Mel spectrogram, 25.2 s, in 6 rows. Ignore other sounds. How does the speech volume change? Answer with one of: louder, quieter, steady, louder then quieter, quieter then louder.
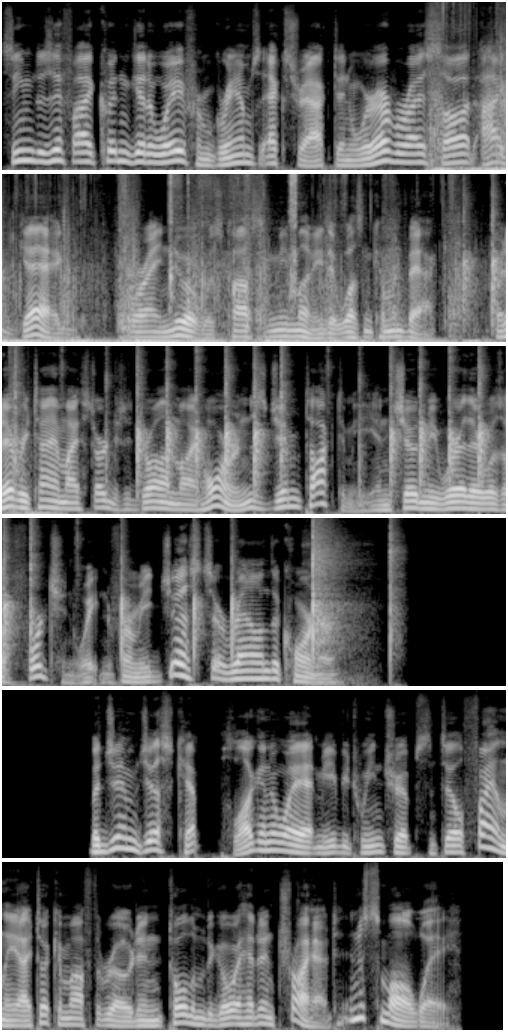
steady.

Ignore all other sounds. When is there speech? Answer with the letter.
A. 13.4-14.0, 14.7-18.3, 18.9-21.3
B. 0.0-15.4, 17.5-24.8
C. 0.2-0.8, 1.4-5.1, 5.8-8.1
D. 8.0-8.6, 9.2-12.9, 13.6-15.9
B.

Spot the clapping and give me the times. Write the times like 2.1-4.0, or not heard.
8.0-8.6, 9.2-12.9, 13.6-15.9.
